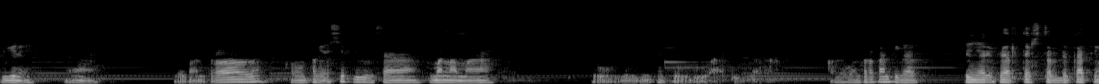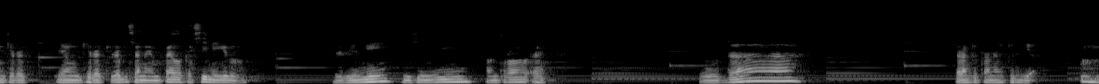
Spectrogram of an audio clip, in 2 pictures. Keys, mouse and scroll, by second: 0.2 ctrl+z, 0.9 a, 1.1 a, 1.5 click, 3.0 a, 3.2 a, 3.4 click, 4.2 shift+click, 5.6 click, 6.6 shift+click, 7.7 a, 7.8 a, 8.1 click, 15.5 ctrl+click, 16.0 f, 16.4 KP_1, 16.6 KP_3, 17.4 shift+middle click, 17.7 middle click, 18.2 scroll up 1, 18.3-19.3 scroll down 3, 18.7 middle click, 19.3 KP_1, 19.5 KP_3, 19.8 middle click, 20.8 click, 21.4 shift+middle click.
